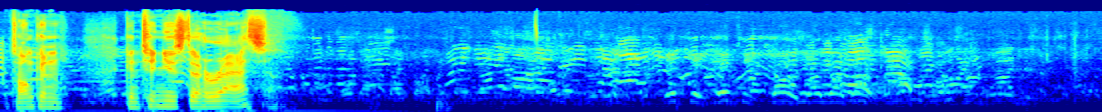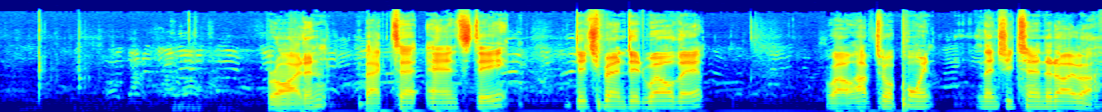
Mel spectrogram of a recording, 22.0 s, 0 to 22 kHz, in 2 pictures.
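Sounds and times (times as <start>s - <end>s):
distant players shouting: 11.7s - 22.0s.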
